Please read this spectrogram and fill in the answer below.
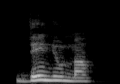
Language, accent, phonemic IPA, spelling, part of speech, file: French, Canada, /de.nu.mɑ̃/, dénouements, noun, LL-Q150 (fra)-dénouements.wav
- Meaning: plural of dénouement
